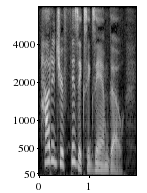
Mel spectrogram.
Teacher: your voice should naturally fall at the end because it's a how question. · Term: intonation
